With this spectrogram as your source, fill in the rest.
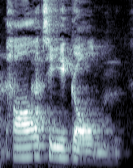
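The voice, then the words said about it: Put-on American accent. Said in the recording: “My accent. I'll do it in American.”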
